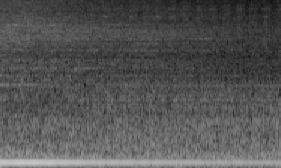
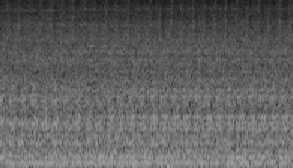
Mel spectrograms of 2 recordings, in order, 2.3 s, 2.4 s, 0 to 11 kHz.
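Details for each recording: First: Antique Frigidaire W-5 refrigerator compressor just after charging, about 150 psi high side and 50 psi low side, cooling the heavy evaporator down: strong steady low hum slowly sagging in level; compressor labouring under heavy load, owner hopes the motor doesn't stall. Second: Antique Frigidaire W-5 refrigerator condensing unit after charging, cold control turned up and started: steady even low hum with soft mechanical churn, no knocks or rattles; nice and quiet, normal compressor running.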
